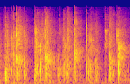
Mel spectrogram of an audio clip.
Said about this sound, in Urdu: تالی ہو جائے بھائی ان کے لیے.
